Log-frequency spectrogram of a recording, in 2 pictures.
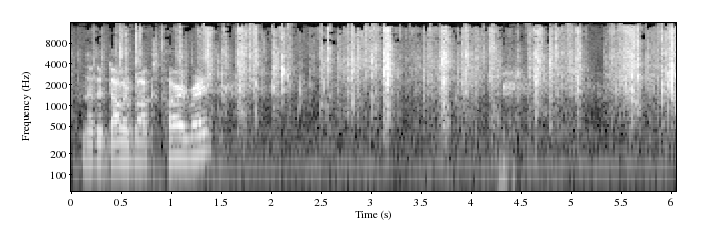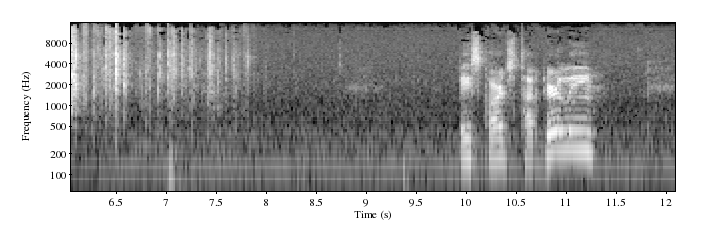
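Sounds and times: plastic wrapper crinkling: 0.0s - 8.0s.

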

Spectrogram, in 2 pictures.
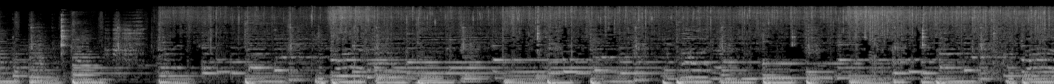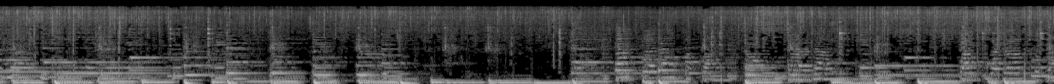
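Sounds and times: background music with bass: 0.0s - 21.0s
onion sizzling in hot oil: 1.5s - 21.0s.

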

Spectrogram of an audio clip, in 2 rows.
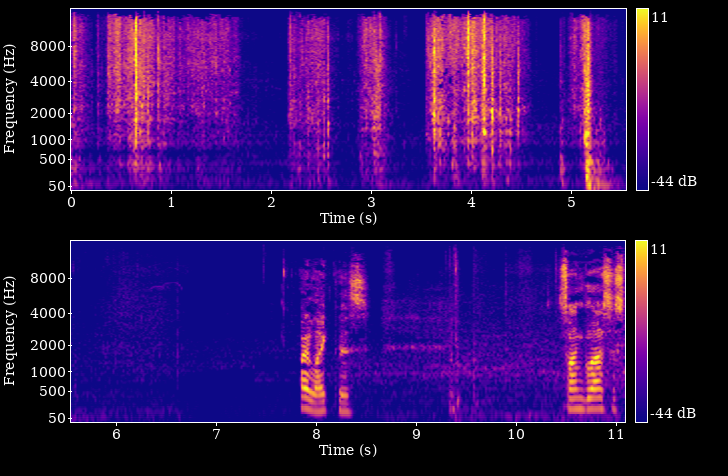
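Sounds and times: paper booklet rustling and clicking: 0.0s - 4.6s.

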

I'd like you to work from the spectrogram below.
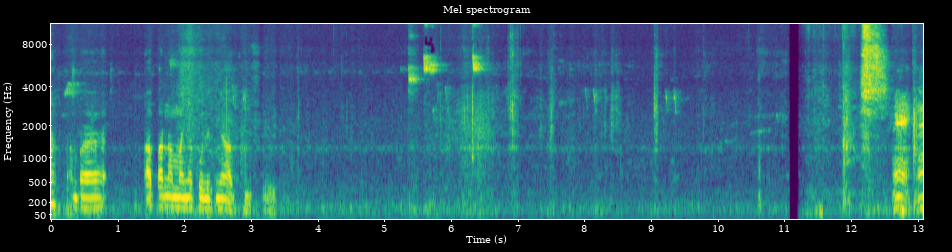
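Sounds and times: high bird chirps: 5.1s - 8.5s, 9.1s - 11.1s.

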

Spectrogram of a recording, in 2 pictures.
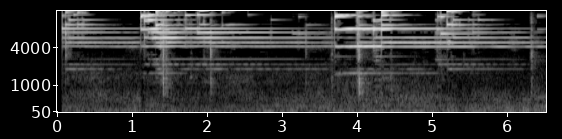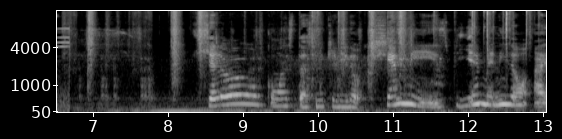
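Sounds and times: chimes ringing: 0.1s - 6.7s.

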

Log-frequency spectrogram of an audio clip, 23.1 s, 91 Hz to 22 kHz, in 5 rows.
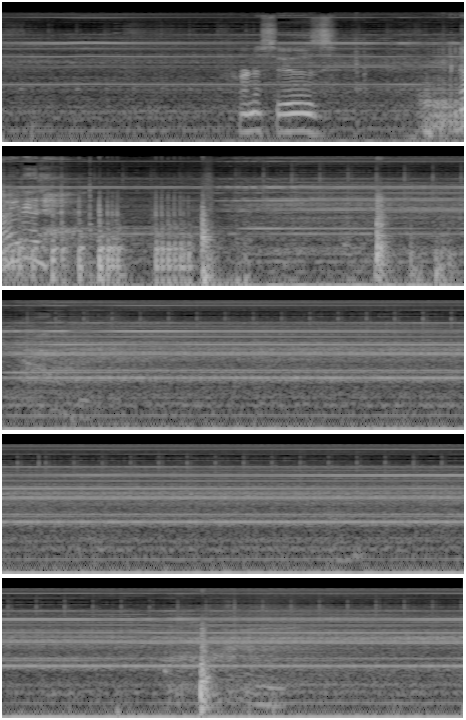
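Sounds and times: furnace blower humming: 0.0s - 23.0s
steady tones: 1.8s - 11.6s, 19.7s - 23.0s.

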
